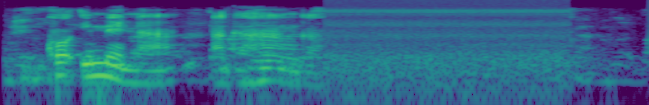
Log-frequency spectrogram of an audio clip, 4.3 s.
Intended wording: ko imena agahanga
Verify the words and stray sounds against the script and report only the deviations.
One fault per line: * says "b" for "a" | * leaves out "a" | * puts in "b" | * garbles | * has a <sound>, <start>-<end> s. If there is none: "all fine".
all fine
